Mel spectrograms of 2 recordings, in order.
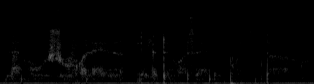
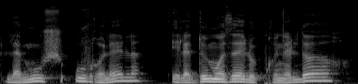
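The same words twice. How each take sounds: First: Barely audible whisper; whispered echo. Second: Said in the usual way. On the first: Shown as a demonstration. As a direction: whisper the verse as a prompt for pupils. Whispered echo in pupils' turn.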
